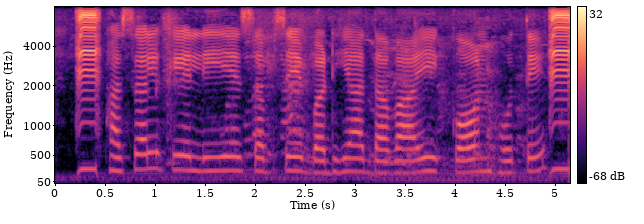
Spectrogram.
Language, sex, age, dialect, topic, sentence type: Magahi, female, 18-24, Northeastern/Surjapuri, agriculture, question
